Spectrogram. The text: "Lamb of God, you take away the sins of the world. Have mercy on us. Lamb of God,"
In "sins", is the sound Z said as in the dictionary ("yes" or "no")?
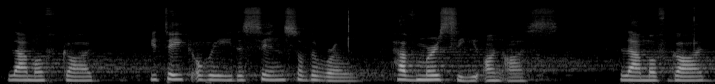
no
